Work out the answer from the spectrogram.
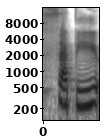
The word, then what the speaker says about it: Seppi: So, my name is Seppi, rhymes with peppy, as I like to say.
